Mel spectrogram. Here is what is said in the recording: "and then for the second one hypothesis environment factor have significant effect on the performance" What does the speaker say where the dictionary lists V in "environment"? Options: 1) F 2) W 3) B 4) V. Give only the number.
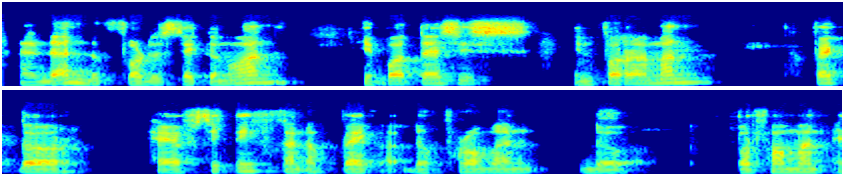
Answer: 1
